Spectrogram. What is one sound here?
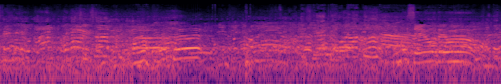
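A crowd of men and women shout and talk over one another close by, outdoors.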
